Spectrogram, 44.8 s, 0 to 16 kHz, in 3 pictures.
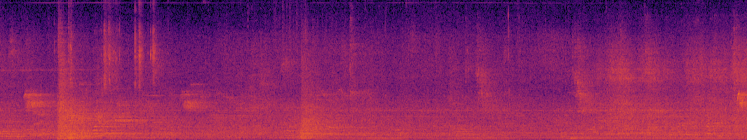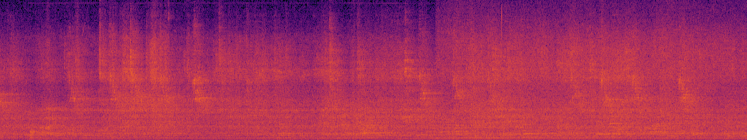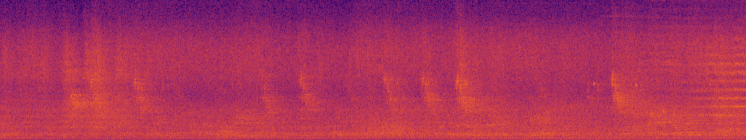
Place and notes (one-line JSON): {"title": "Mercado da Ribeira, São Paulo, Lisbon, Portugal - Mercado Municipal da Ribeira", "date": "2012-05-29 12:13:00", "description": "Inside the Ribeira Market, people, space resonance, vegetables and food chopping", "latitude": "38.71", "longitude": "-9.15", "altitude": "7", "timezone": "Europe/Lisbon"}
